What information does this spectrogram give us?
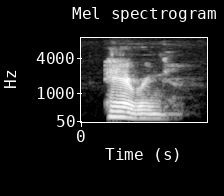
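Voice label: "airing" British English; pronunciations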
